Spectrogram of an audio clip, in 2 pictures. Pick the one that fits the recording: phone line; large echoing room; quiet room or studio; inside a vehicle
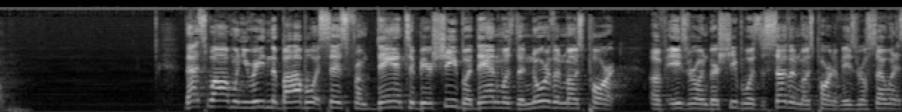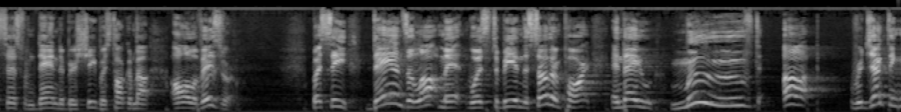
large echoing room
